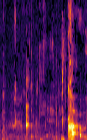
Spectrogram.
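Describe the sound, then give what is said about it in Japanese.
Crisp apple with cinnamon being chewed, a few crunchy bites bursting out against a quiet background, the loudest crunch coming near the end. “なんだろうこのやっぱりんごって美味しいんだなっていう、このりんごのシャキシャキが”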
